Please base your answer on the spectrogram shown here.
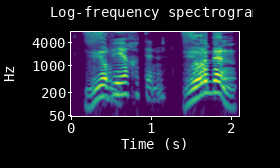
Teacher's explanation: Spelled W-U-Umlaut-R-D-E-N. Instead of werden, if you make it würden, you give it an Ü sound.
